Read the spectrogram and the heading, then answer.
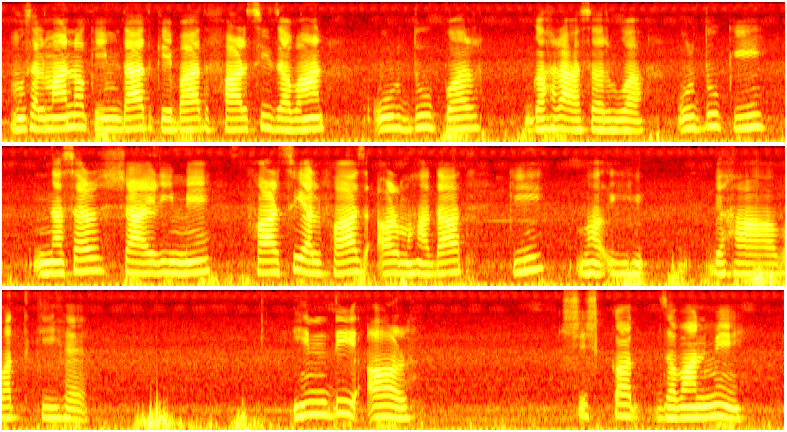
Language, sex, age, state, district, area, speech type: Urdu, female, 30-45, Bihar, Madhubani, rural, spontaneous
